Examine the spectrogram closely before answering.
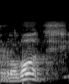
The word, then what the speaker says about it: robots: ahí están los robots tú dices ahí están los robots la fuerza de voz está en bots muy bien ahora si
